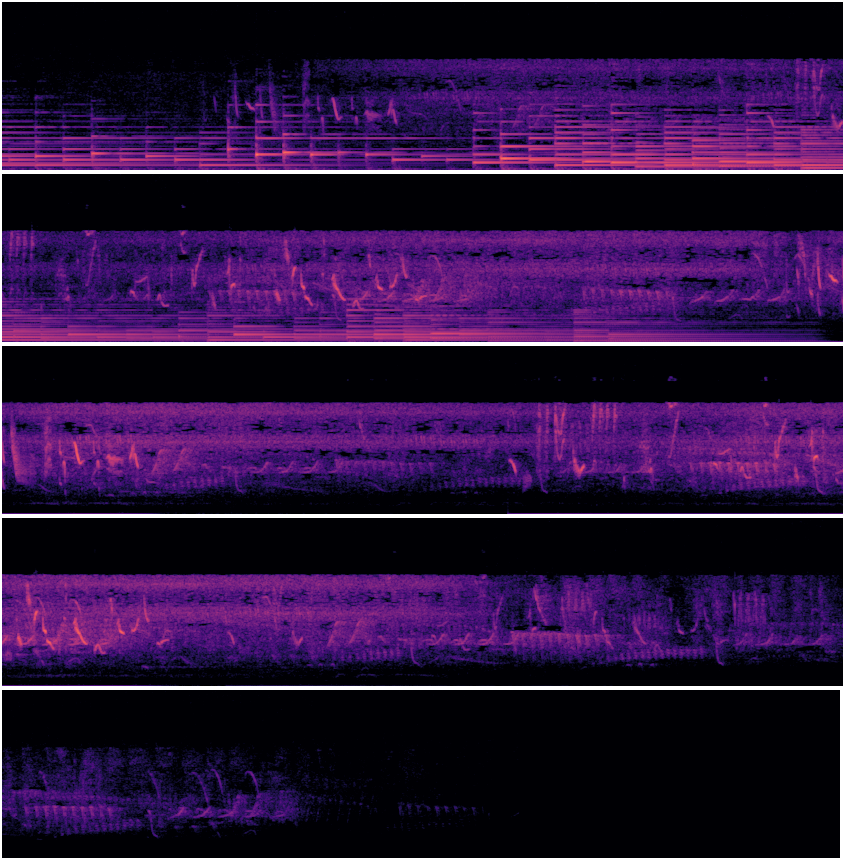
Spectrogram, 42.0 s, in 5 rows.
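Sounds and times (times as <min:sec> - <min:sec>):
background music note: 0:00.0 - 0:15.4
birds chirping and trilling: 0:00.0 - 0:18.9, 0:21.9 - 0:36.5.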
